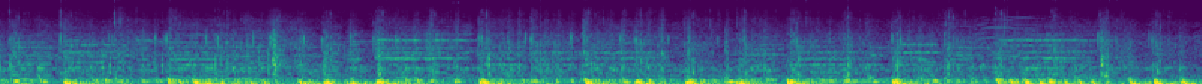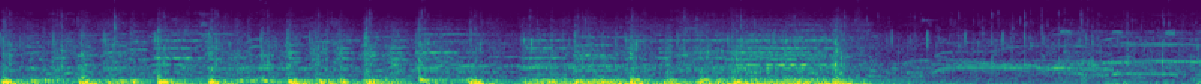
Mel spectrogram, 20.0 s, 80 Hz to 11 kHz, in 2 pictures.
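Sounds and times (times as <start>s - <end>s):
marching band playing: 0.0s - 17.9s
crowd noise: 0.0s - 20.0s.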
